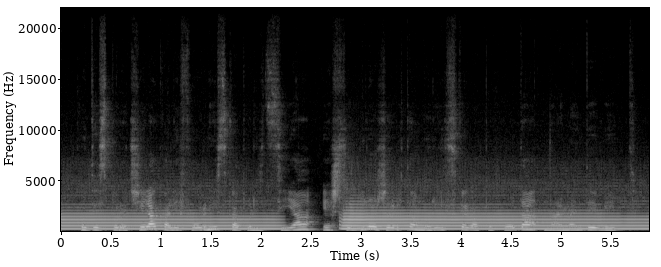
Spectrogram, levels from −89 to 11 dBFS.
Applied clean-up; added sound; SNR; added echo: none; Trumpet; -2 dB; none.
